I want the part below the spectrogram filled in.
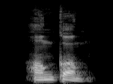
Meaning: Hong Kong (a city, island and special administrative region in southeastern China)
- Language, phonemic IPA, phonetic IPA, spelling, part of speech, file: Bengali, /hɔŋ.kɔŋ/, [hɔŋ.kɔŋ], হংকং, proper noun, LL-Q9610 (ben)-হংকং.wav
